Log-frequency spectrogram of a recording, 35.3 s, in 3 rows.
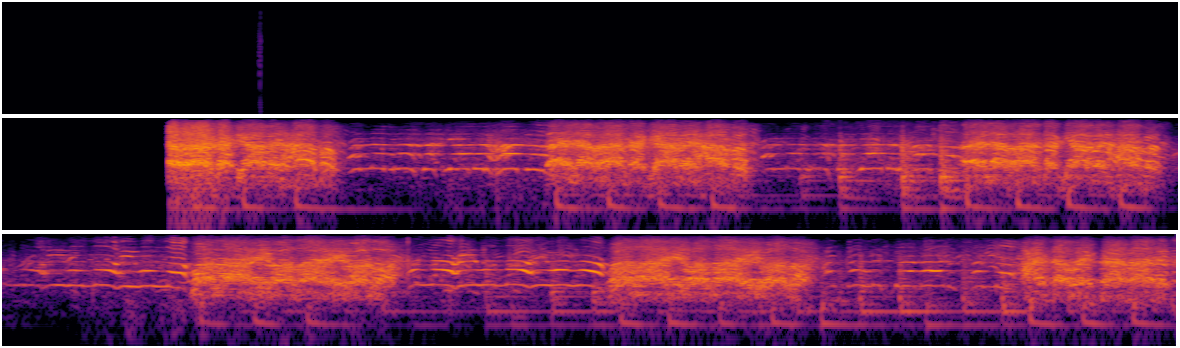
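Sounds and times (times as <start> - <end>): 
street protest crowd chanting: 13.4 - 35.2.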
